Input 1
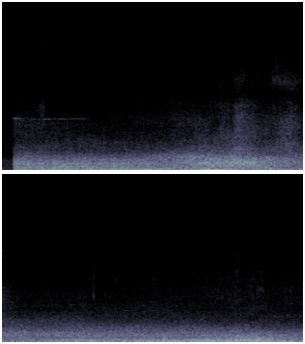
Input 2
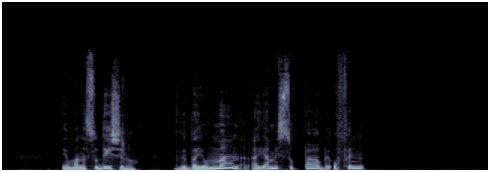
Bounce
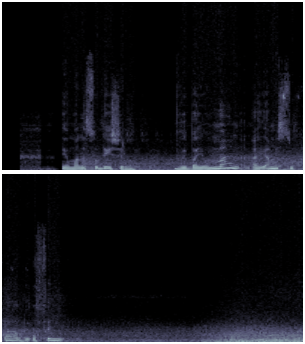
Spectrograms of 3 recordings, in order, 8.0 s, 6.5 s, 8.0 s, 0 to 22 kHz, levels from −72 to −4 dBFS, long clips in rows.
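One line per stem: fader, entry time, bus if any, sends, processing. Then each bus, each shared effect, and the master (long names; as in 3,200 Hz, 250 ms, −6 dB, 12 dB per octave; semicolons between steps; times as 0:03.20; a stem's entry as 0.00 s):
−1.5 dB, 0.90 s, no send, no echo send, automatic ducking −11 dB, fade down 1.55 s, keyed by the second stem
−4.0 dB, 0.00 s, no send, echo send −18 dB, multiband upward and downward compressor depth 70%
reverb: not used
echo: repeating echo 194 ms, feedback 59%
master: noise gate with hold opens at −38 dBFS; noise that follows the level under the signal 26 dB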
